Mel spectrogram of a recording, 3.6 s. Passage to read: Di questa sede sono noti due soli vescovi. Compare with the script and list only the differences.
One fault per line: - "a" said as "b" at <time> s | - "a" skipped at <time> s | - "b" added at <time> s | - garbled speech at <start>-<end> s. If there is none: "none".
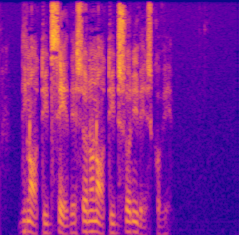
- "questa" said as "noti" at 0.4 s
- "due" skipped at 1.8 s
